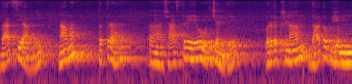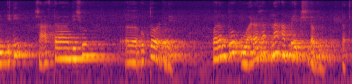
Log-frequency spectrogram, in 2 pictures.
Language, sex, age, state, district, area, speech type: Sanskrit, male, 18-30, Karnataka, Raichur, urban, spontaneous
